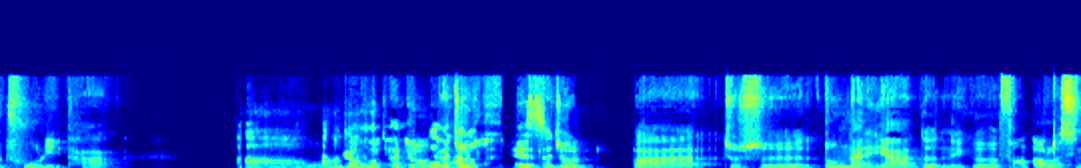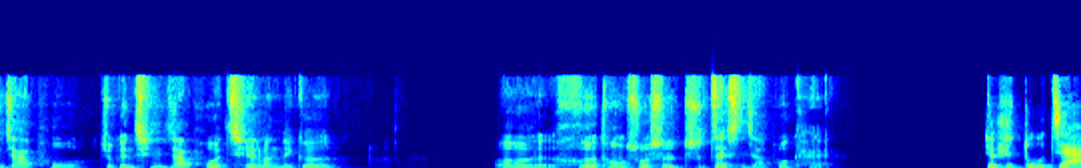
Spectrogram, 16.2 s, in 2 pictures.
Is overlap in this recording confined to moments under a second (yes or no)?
no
